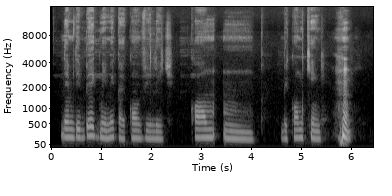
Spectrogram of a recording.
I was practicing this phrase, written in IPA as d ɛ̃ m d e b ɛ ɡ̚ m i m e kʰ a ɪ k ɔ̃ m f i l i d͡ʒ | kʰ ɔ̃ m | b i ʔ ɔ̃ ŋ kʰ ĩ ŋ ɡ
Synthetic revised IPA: d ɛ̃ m d e b ɛ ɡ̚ m i m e k a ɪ k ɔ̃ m v i l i d͡ʒ | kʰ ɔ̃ m | b i k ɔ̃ m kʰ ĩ ŋ ɡ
